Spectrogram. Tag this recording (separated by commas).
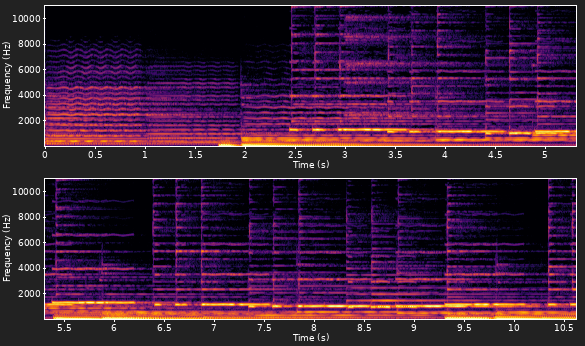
Music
